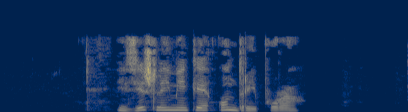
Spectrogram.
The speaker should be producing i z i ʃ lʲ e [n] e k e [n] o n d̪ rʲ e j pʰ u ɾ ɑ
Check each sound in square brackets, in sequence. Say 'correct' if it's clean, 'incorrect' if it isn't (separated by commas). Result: incorrect, incorrect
